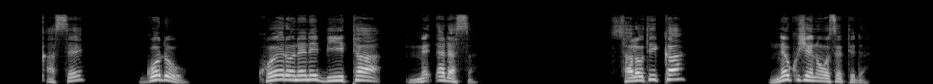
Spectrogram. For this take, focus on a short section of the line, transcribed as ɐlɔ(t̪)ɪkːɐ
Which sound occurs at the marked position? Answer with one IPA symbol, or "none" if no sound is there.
t̪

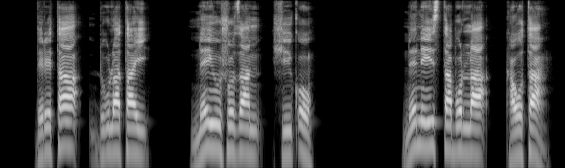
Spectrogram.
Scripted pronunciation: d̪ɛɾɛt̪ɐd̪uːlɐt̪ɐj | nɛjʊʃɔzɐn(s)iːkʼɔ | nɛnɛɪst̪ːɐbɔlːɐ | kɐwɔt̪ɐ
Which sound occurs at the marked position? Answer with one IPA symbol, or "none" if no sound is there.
ʃ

